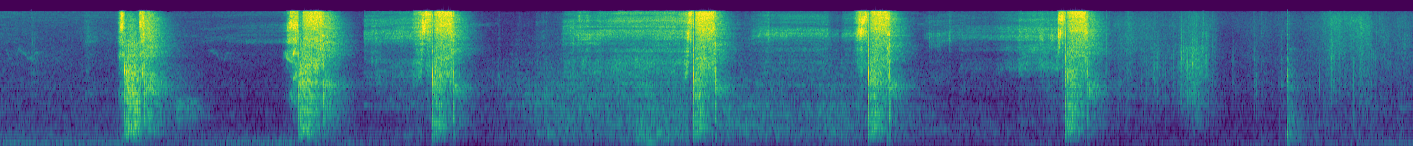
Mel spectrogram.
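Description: Six short bursts of pressurised spray hissing, each under half a second and spaced one to two seconds apart, with a longer, quieter hiss between the third and fourth.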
